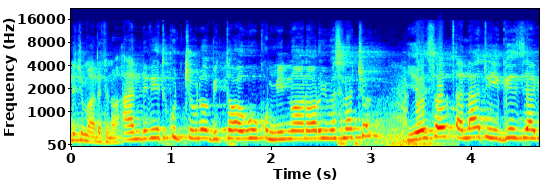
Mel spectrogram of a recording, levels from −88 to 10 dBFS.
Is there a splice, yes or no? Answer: yes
